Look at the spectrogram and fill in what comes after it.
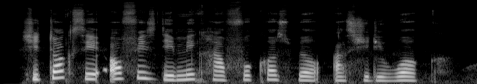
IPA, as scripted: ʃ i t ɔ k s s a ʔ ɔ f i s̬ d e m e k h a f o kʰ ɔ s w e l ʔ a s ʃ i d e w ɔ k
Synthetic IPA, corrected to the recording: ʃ i t ɔ k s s e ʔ ɔ f i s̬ d e m e k h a f o kʰ ɔ s w ɛ l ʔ a s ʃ i d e w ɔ k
